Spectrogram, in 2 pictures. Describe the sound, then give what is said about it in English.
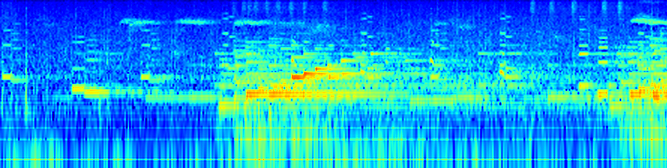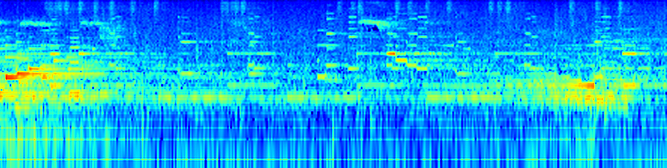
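Steady rain patters through a forest on the slopes of Mount Royal in the Hunter Valley, Australia, in a soft, continuous hiss, with a few birds calling now and then and gentle swells of loudness throughout. “coming to you from the rain-soaked slopes of Mount Royal in the Hunter Valley.”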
